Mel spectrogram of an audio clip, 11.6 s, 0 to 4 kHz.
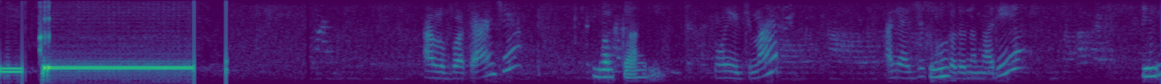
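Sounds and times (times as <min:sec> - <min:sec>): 
telephone line tone during a call transfer: 0:00.0 - 0:02.0
speech: 0:04.3 - 0:08.0, 0:08.8 - 0:10.4, 0:11.4 - 0:11.6.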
